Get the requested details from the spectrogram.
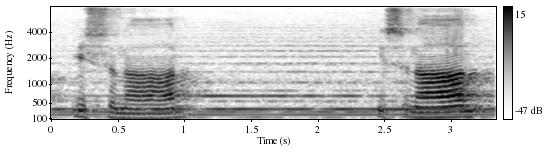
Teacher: ਇਸਨਾਨ ਪੈਰ ਚ ਬਿੰਦੀ ਨਹੀਂ ਲਾਉਣੀ ਇਸ਼ਨਾਨ ਨਹੀਂ ਕਹਿਣਾ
